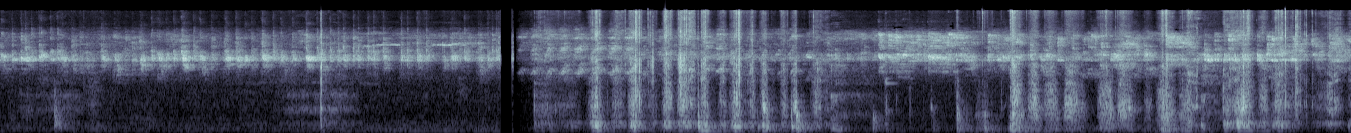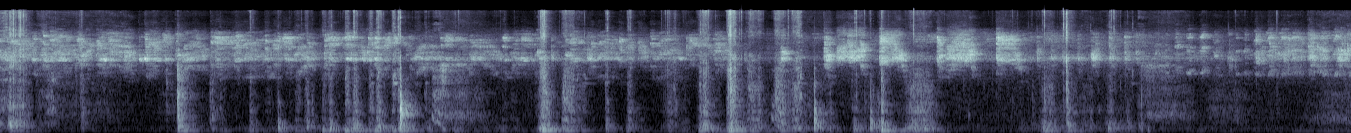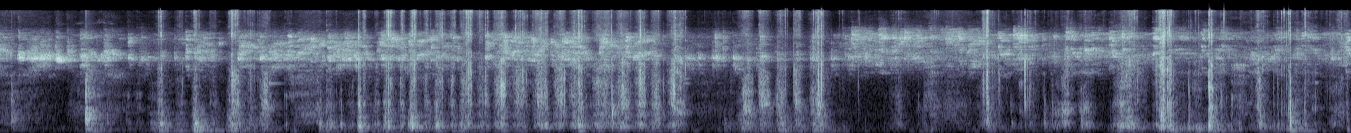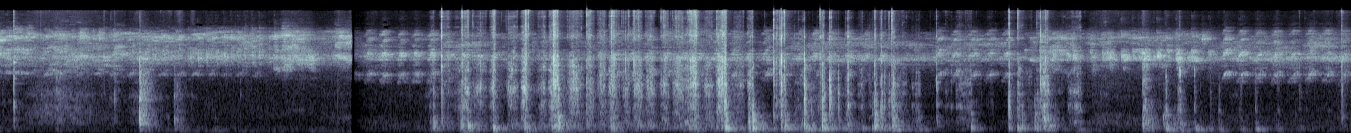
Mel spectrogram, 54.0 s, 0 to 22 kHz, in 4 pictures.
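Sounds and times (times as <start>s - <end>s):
sharp scrapes and knocks: 5.3s - 8.5s, 9.6s - 14.4s, 15.6s - 18.2s, 18.9s - 23.0s, 23.9s - 25.0s, 27.9s - 40.8s, 44.8s - 53.2s.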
